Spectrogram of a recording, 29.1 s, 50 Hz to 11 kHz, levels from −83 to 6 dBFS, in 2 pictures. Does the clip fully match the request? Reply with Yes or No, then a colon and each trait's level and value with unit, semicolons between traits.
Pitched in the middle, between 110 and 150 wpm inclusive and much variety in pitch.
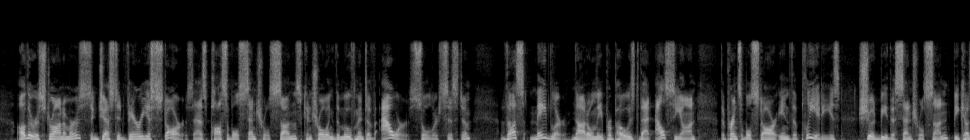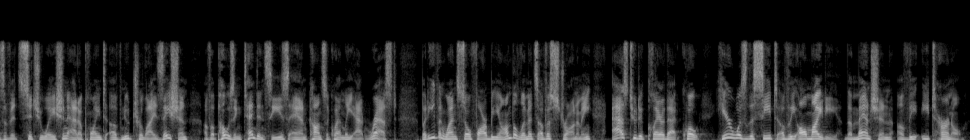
No: medium, 150 Hz; average, 160 wpm; wide, 6.0 semitones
